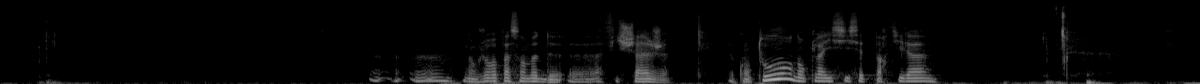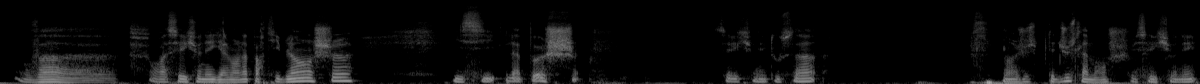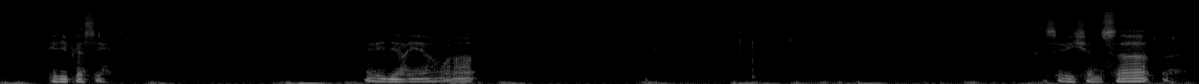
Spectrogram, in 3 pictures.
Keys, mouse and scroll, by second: 0.4 KP_Add, 1.1 click, 2.4 click, 3.1 click, 3.7-4.4 scroll up 1, 4.9 ctrl+KP_5, 5.6 ctrl+click, 6.0 click, 6.1 middle click, 7.4 middle click, 8.7 click, 10.4 ctrl+KP_5, 10.9 ctrl+middle click, 12.9 click, 13.7 F2, 14.0 shift+click, 16.4 shift+click, 16.8 shift+click, 17.5 shift+click, 18.4 shift+click, 20.6-21.9 drag, 21.9 ctrl+alt+z, 22.0 ctrl+alt+click, 22.5 ctrl+alt+click, 23.2 click, 25.0-26.9 drag, 27.7 alt+click, 28.7-30.8 alt+drag, 30.8 alt+middle click, 31.9 ctrl+KP_5, 33.2 click, 33.9 shift+click, 35.4 shift+click.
